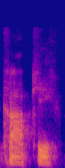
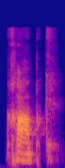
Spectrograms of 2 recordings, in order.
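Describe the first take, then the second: First: The name ends with a sounded final vowel. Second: The name ends on a consonant, no final vowel. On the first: The speaker calls it wrong. "some of us will say Kopke" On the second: The speaker calls it right. "I think you pronounce it Kopk"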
